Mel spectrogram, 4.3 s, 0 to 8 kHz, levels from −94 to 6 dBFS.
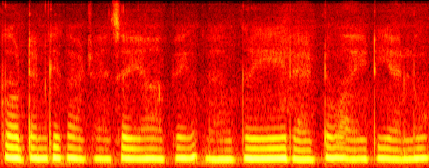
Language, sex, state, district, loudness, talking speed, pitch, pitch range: Hindi, female, Chandigarh, Chandigarh, -15 LUFS, 140 wpm, 180 Hz, 170-185 Hz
